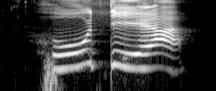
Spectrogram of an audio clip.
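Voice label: "hu die", Mandarin Chinese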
